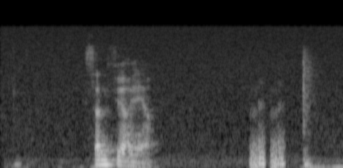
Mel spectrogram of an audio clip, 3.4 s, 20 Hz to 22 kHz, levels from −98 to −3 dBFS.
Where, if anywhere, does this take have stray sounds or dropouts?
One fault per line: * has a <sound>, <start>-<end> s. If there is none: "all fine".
* has a laugh, 2.5-2.9 s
